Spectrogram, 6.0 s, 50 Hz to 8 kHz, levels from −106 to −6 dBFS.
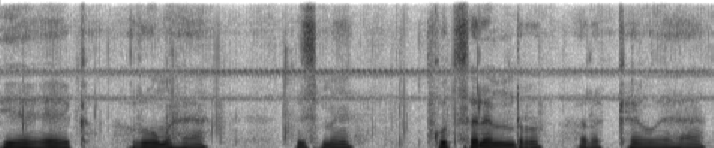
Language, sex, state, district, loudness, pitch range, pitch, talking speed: Hindi, male, Uttar Pradesh, Saharanpur, -20 LUFS, 120-135 Hz, 125 Hz, 100 wpm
